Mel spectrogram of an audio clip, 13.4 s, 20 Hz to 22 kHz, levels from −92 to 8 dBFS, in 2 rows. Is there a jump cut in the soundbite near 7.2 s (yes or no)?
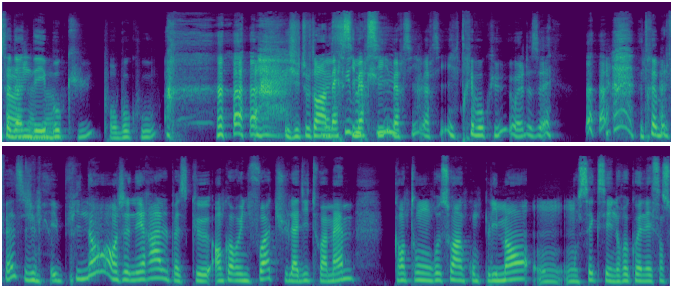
yes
